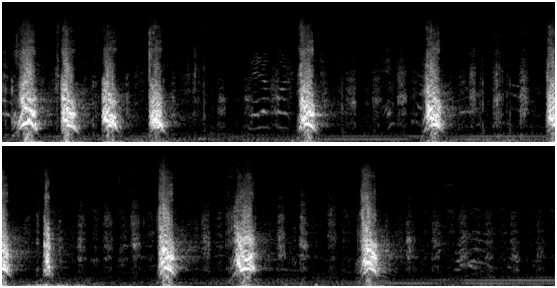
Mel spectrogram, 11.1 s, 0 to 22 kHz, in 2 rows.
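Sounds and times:
tied dog barking: 0.0 - 1.8, 2.8 - 3.4, 4.0 - 6.2, 7.1 - 8.4, 9.1 - 10.3.

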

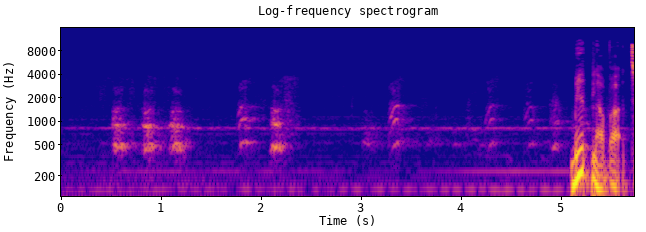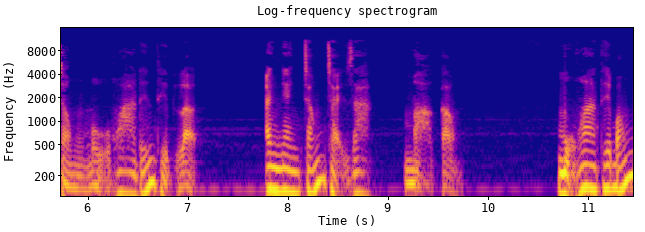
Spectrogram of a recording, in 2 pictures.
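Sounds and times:
yellow dog barking through a fence: 0.5 - 2.4, 3.0 - 3.6, 4.2 - 5.3
speech: 5.1 - 7.2, 7.8 - 9.8, 10.8 - 11.4.

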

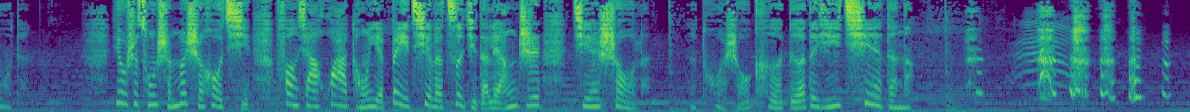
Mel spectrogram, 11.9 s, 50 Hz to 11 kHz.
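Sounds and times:
speech: 1.1 - 10.9
young woman crying heard through a phone: 9.6 - 11.8.

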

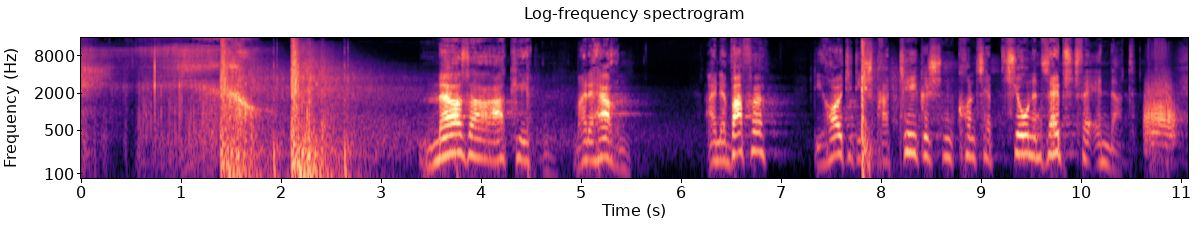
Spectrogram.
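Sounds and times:
volley of gunfire from the undergrowth: 1.4 - 3.5, 7.8 - 8.7
speech: 3.6 - 5.6, 6.3 - 11.0.

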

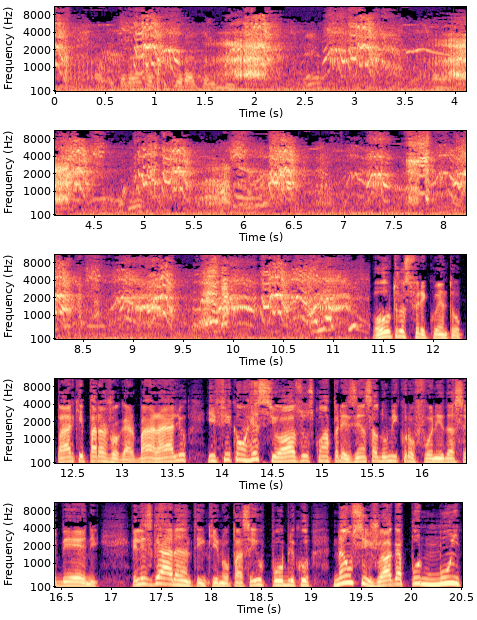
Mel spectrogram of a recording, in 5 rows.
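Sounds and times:
caged birds squawking and screeching at a city park: 0.0 - 11.4
caged small mammals chattering at a city park: 0.0 - 11.4
speech: 0.7 - 2.0, 11.4 - 20.5.

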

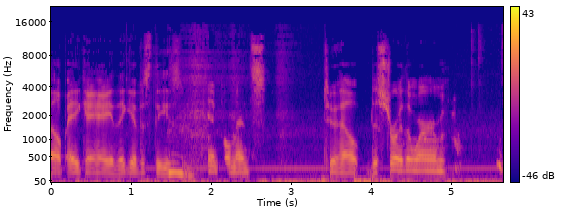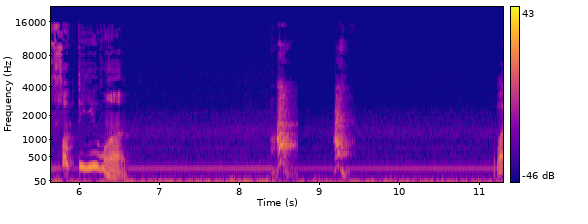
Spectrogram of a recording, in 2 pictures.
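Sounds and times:
speech: 0.0 - 6.7
faint steady electrical hum: 0.0 - 11.3
pet dog barking: 8.4 - 9.5.

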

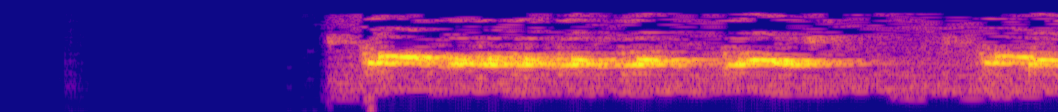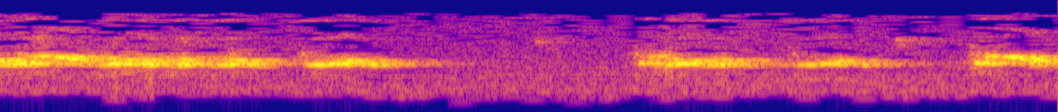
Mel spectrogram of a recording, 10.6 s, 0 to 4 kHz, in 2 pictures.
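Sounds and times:
spotted dove cooing as a lure call: 1.8 - 4.3, 4.9 - 7.5, 8.4 - 10.5.

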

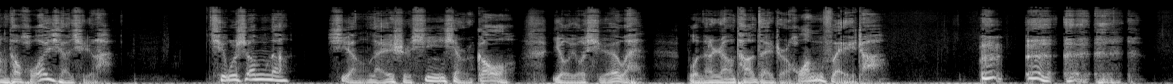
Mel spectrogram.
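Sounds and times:
speech: 0.1 - 1.2, 2.1 - 8.9, 9.8 - 11.4
elderly man clearing his throat: 9.8 - 11.5
elderly man coughing: 9.8 - 11.5.

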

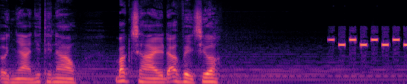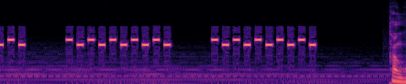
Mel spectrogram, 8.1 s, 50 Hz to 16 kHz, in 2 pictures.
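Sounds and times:
speech: 0.0 - 2.3, 8.0 - 8.1
phone ringing with rapid electronic beeps during a call home: 3.3 - 7.3.

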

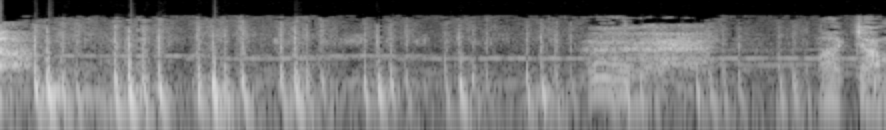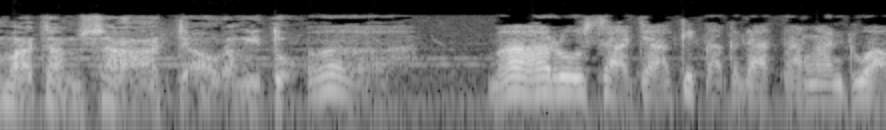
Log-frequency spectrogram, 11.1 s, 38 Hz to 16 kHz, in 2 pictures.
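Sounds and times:
horse hooves galloping: 0.0 - 6.8
faint steady hum: 0.1 - 11.0
speech: 5.2 - 8.0, 8.6 - 11.0.

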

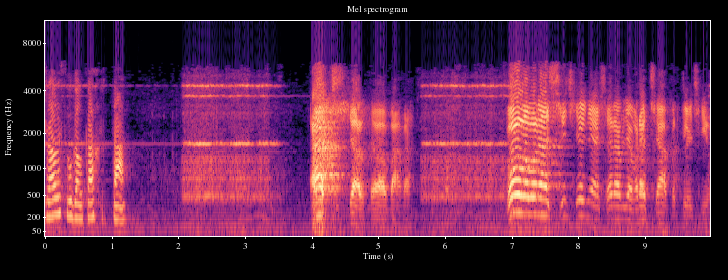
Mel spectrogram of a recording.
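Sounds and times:
speech: 0.0 - 1.3, 4.0 - 5.6, 6.9 - 9.9
telephone bell ringing in a workplace: 0.0 - 4.2, 5.6 - 7.9.

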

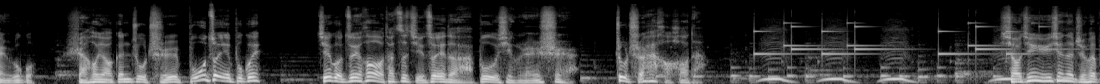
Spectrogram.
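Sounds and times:
speech: 0.0 - 7.1, 10.0 - 10.9
mobile phone ringing inside a jeans pocket: 7.5 - 10.9.

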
